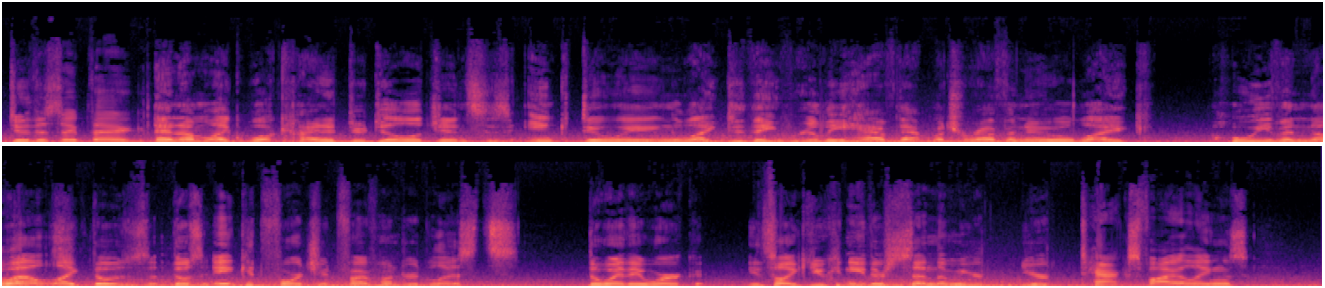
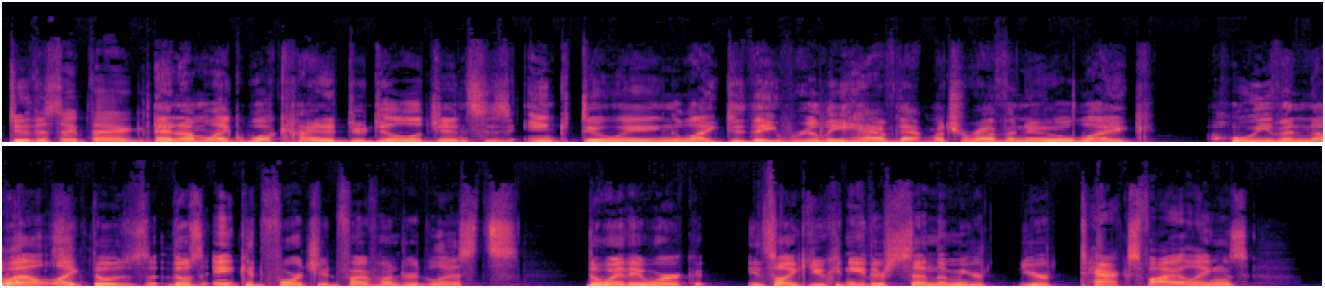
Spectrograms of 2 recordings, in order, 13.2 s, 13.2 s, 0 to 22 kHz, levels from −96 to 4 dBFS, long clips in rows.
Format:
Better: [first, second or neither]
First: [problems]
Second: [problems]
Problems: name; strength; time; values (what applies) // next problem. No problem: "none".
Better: second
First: wind noise on the microphone; occasional gusts; 15 dB below the speech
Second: none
